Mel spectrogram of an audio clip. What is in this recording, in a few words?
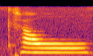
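"kau3", Cantonese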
